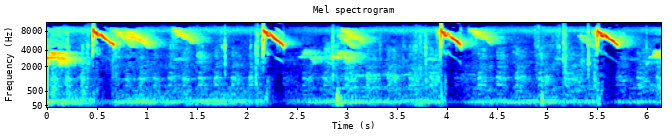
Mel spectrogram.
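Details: Buxtoni-type Oriental white-eye in ngalas song, played as a lure to spur other white-eyes to sing: loud, piercing downslurred whistles repeated about every one and a half seconds, with softer high twitters between them over a low background hum.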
